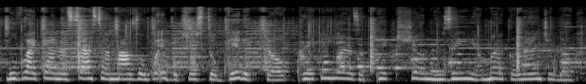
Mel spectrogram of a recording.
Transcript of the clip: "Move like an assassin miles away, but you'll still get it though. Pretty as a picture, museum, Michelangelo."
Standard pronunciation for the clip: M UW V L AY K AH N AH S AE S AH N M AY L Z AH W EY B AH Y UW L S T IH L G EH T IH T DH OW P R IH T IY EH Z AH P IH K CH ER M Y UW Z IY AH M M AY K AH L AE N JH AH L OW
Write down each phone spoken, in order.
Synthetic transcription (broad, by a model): M UW V L AY K AH N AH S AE S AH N M AY L Z AH W EY B AH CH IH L S T IH L G EH T IH T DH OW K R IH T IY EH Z AH P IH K SH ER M Y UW Z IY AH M M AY K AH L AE N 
